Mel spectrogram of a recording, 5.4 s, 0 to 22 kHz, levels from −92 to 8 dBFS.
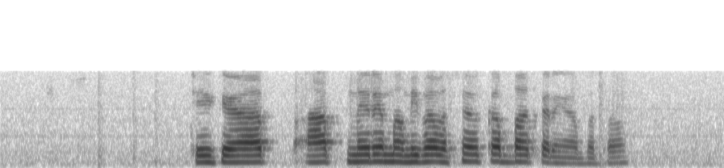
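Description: Speech over a narrowband call line; no technical faults heard.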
